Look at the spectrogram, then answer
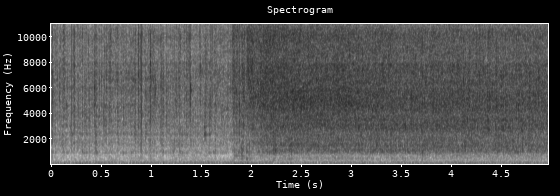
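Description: Beef chuck tips dropped into a smoking hot pan with fat burst into a loud, steady sizzle that holds broad and constant after a brief lead-in of softer frying.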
